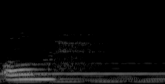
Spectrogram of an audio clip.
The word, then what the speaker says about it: om: three shanti together so om considered to be the primordial sound as three syllables the ah that represents the creational aspect of the universe the o signifies the maintenance energy of the universe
